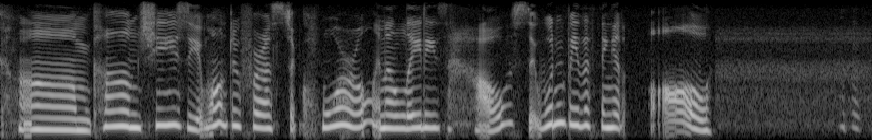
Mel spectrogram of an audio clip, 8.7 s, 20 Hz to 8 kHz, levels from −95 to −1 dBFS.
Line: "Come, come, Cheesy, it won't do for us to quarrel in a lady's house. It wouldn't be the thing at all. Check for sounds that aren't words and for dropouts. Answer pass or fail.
fail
